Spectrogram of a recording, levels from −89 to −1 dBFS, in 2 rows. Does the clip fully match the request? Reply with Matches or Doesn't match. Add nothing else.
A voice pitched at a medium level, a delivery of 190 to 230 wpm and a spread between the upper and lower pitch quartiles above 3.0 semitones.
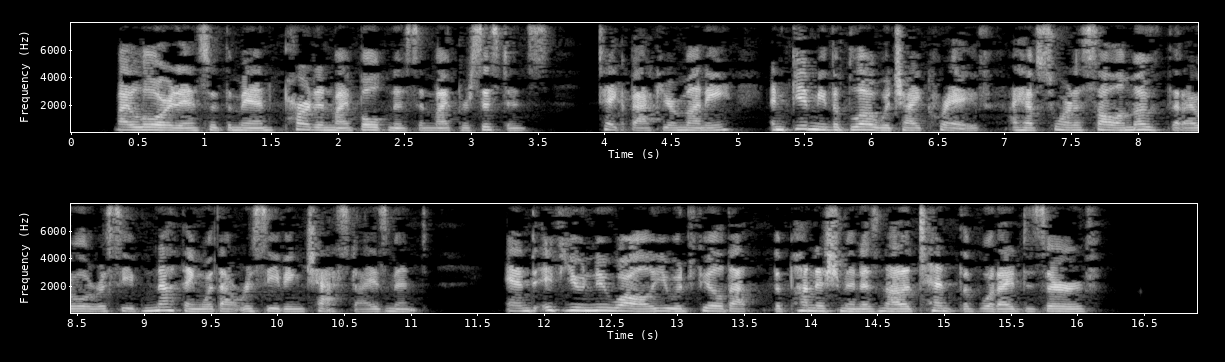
Doesn't match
